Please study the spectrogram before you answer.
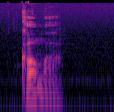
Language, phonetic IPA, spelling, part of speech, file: Polish, [ˈkɔ̃ma], koma, noun, Pl-koma.ogg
